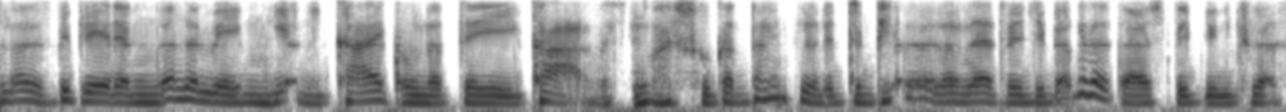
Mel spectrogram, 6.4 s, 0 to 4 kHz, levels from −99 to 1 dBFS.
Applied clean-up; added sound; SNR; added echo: neural diffusion model UNIVERSE++.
